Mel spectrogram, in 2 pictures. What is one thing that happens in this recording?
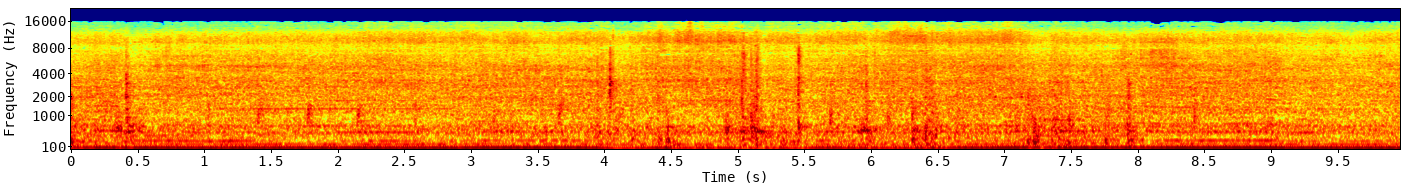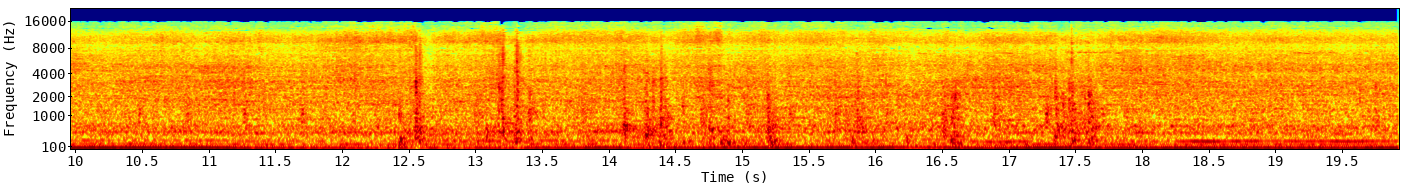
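A diesel excavator engine rumbles steadily nearby.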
